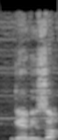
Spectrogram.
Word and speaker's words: Geniza: Geniza, pronounced here you can see Geniza of the Ben Ezra synagogue.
